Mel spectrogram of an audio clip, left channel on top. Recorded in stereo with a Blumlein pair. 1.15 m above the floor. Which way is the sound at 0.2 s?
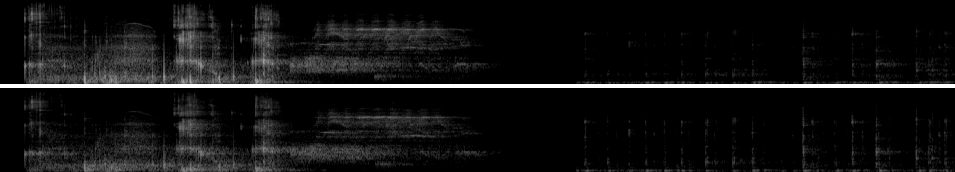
25° left.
